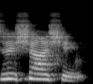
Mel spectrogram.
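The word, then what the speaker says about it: recherche: and you know in french this church is pronounced like sure so it's rishashi which means to travel through our survey so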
